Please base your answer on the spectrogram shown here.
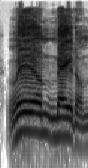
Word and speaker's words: Liam Naden: you have to let yourself off the hook Li naum did I pronounce that right man you sure did n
